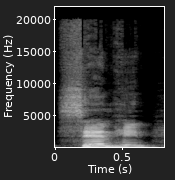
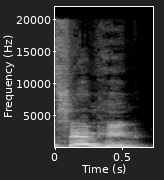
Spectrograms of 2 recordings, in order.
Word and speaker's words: Samhain: Today, guys, we're going to be rocking Samhain. And the reason we're doing Samhain or Samhain, right, phonetically versus how you actually say it, from Southern Witchcrafts is because it's October and it's my favorite.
